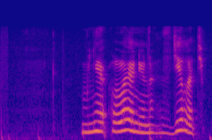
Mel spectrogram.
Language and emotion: Russian, neutral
